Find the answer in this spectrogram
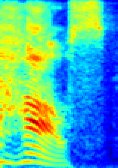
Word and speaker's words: house: Tom lives in a house here the letter H is pronounced it is not silent it is pronounced ha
